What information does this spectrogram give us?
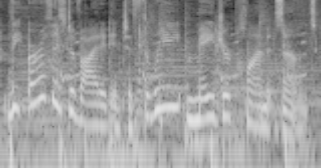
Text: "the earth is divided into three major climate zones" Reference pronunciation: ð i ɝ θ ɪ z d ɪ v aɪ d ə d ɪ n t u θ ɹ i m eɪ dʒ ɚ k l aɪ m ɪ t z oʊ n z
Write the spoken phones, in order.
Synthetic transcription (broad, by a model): ð i ɝ θ ɪ z d ɪ v aɪ d ə d ɪ n t u θ ɹ i m eɪ dʒ ɚ k l aɪ m ɪ t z oʊ n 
